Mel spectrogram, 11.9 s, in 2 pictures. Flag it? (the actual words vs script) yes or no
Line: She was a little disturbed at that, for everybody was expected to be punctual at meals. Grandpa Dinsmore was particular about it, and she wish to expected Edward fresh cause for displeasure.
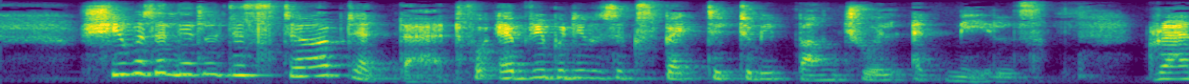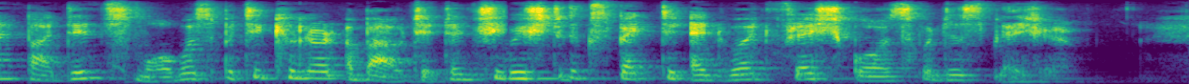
no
